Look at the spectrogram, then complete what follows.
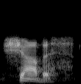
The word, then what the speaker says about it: Shabaz: Uh the the way my grandfather uh pronounced it was like the Z was like an S, Shabazz.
